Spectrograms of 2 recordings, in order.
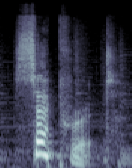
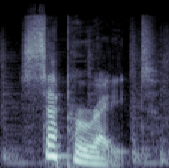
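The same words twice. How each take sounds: First: The last syllable is short and reduced. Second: The last syllable sounds like 'ate'. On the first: Two things are apart. "Two things can be apart or separate" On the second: To split or divide things. "You can separate two things, which means to split or divide"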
